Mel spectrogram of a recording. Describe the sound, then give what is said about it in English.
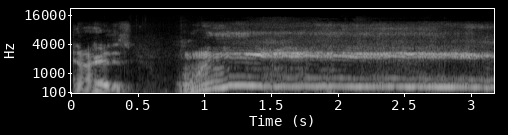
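A voice imitates a Nissan truck stuck in second gear, its engine over-revving at about seven thousand RPM after a drive from Kentucky. After a short spoken phrase, a loud droning whine sweeps upward in pitch, then holds a steady, strained high drone to the end. “And he had driven from Kentucky, like two and a half, three hour drive, and he couldn't get his truck out of second gear. so he was driving like seven thousand RPMs for 150 miles.”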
